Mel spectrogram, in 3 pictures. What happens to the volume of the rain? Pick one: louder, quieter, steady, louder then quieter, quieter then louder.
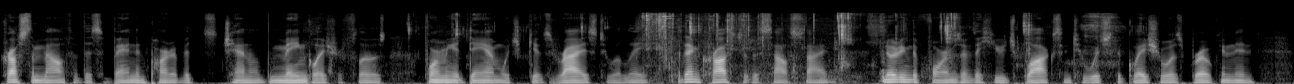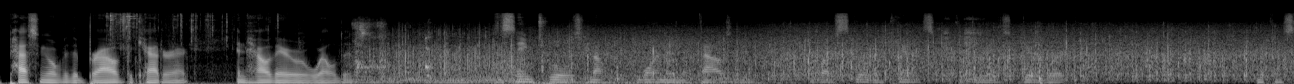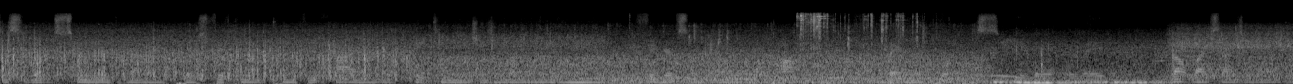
steady.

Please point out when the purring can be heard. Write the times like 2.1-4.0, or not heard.
not heard.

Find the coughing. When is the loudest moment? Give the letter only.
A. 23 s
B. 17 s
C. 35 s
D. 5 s
B.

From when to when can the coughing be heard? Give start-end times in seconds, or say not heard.
16.4-17.3, 22.4-22.9.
